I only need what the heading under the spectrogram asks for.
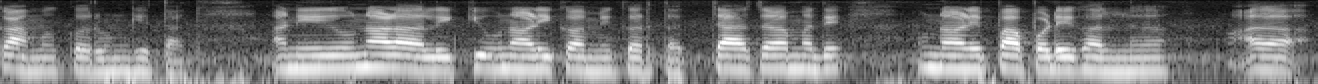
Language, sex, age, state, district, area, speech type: Marathi, female, 18-30, Maharashtra, Osmanabad, rural, spontaneous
